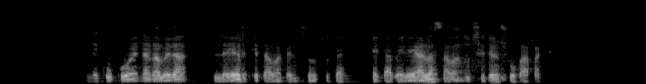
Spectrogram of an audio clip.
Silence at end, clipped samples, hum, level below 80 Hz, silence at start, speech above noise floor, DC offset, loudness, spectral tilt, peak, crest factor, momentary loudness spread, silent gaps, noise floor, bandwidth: 1.05 s; under 0.1%; none; -74 dBFS; 0.9 s; 60 dB; under 0.1%; -31 LUFS; -7 dB/octave; -12 dBFS; 20 dB; 12 LU; none; -90 dBFS; 7.8 kHz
